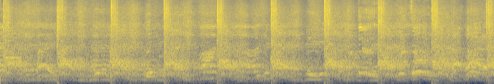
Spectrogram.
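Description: A crowd of men chant loudly in rhythm.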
